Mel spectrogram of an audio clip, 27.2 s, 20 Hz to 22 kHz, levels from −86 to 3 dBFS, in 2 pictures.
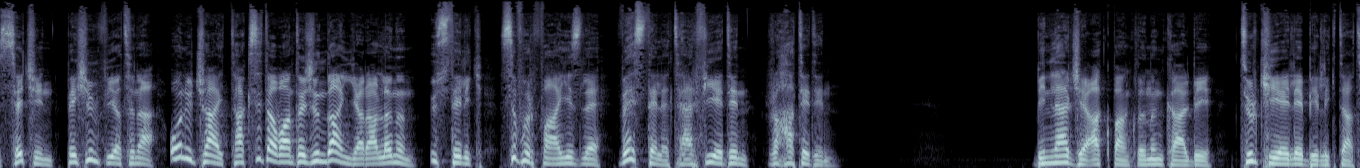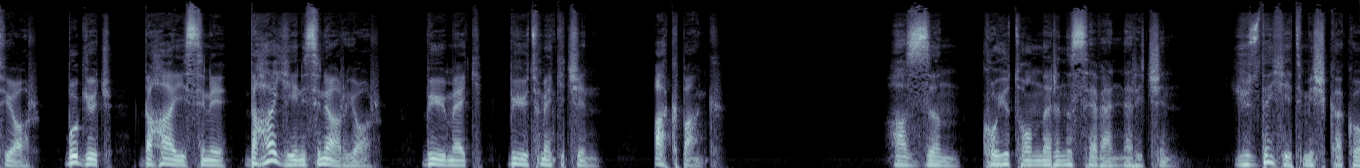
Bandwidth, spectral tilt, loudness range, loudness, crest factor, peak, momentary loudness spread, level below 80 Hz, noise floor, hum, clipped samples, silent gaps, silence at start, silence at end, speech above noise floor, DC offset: over 20 kHz; -5 dB/octave; 7 LU; -19 LUFS; 18 dB; -2 dBFS; 11 LU; -42 dBFS; -87 dBFS; none; under 0.1%; 21.52-21.82 s; 0 s; 0 s; 69 dB; under 0.1%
